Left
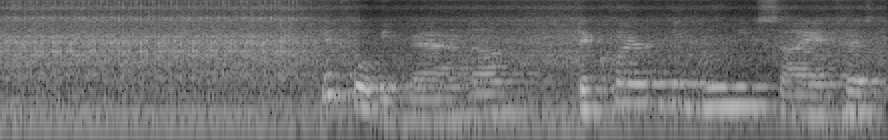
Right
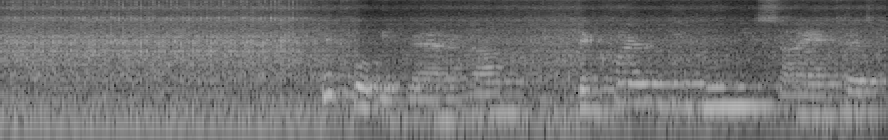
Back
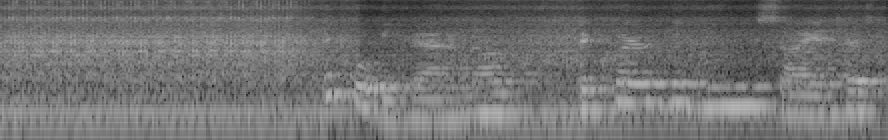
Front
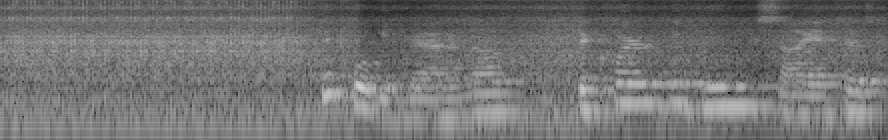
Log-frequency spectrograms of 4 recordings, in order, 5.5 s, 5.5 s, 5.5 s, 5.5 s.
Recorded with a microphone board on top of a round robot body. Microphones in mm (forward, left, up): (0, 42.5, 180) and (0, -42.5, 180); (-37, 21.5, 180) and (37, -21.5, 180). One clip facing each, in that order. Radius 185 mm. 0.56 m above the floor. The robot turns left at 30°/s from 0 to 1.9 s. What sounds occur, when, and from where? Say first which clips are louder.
2.0 s a man speaking: left 2 dB, front 8 dB; 10° right, 1.8 m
